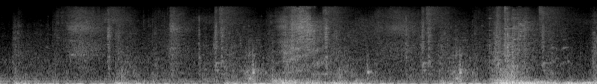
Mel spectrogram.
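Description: Heavy mechanical walkers clank and fire at each other with booming blasts.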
